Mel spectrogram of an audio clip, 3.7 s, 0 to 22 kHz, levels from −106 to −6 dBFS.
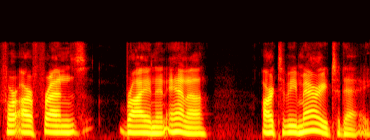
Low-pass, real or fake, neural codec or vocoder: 7.2 kHz; real; none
